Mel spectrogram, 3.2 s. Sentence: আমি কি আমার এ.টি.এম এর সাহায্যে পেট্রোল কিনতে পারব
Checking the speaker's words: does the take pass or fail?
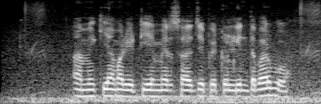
pass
